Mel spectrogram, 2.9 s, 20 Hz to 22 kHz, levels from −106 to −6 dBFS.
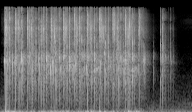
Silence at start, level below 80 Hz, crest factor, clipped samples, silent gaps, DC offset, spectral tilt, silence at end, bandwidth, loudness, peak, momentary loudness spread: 0 s; -46 dBFS; 24 dB; under 0.1%; none; under 0.1%; 2 dB/octave; 0.3 s; 17 kHz; -25 LUFS; -4 dBFS; 12 LU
